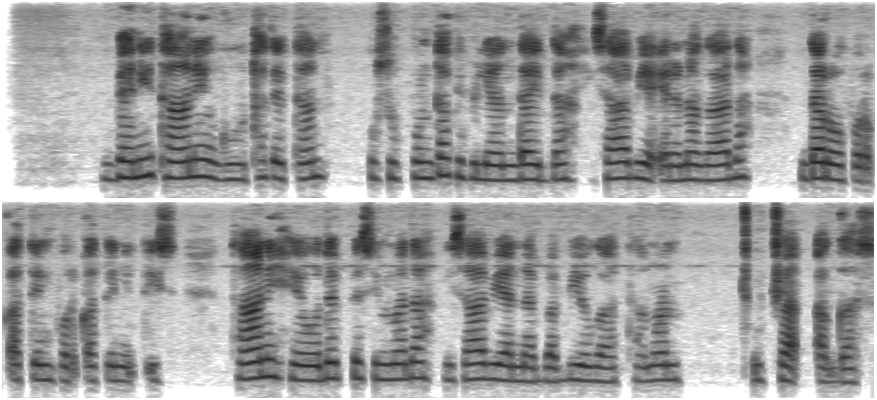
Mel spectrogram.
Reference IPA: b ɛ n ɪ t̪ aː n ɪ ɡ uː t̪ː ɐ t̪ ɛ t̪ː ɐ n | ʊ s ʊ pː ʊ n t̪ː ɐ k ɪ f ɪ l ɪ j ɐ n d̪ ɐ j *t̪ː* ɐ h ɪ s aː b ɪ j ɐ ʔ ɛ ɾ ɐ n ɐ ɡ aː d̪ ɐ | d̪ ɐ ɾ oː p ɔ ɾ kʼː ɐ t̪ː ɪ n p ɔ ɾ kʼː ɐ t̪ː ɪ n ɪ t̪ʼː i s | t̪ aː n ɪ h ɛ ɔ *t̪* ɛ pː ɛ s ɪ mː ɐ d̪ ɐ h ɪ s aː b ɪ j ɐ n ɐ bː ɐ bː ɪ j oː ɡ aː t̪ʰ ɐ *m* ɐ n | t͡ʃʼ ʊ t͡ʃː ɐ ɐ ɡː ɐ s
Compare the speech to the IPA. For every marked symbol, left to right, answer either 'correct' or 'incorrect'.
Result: incorrect: d̪ː, incorrect: d̪, correct

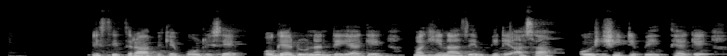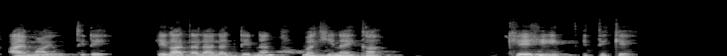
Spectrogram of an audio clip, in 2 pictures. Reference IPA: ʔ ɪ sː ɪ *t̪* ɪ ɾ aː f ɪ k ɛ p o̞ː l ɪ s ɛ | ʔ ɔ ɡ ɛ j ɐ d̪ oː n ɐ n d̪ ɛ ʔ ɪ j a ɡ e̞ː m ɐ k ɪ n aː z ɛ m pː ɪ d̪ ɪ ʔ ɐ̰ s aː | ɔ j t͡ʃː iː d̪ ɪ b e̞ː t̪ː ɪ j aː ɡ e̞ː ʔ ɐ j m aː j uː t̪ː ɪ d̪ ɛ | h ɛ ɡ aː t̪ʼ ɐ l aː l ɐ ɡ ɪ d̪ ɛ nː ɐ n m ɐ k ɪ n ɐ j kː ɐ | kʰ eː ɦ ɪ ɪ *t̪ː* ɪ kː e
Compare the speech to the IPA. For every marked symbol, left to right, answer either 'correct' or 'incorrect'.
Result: correct, correct

